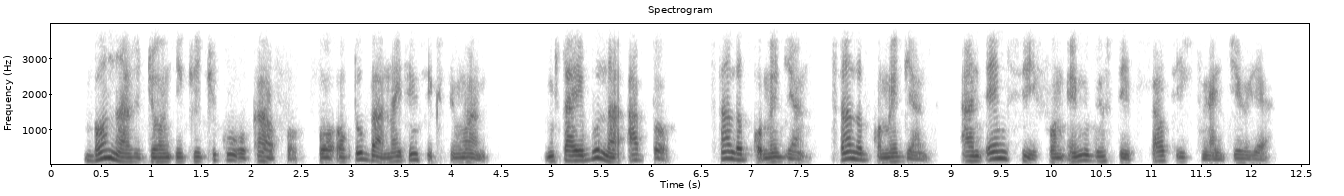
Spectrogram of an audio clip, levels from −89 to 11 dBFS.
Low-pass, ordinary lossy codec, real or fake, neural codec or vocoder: 3.6 kHz; Opus, 24 kbps; fake; codec, 16 kHz, 4 kbps, FreqCodec, smaller model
